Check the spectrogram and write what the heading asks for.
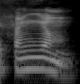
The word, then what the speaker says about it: संयम: Stop auto चालू भी य र ल व श स और ह इसके पहले आने वाले अनुस्वार का उच्चारण हम म की तरह कर सकते हैं। जैसे संयम तो इसमें सम यम संस्कार संस्कार संस्कृत इस प्रकार से उच्चारण इनका किया जा सकता है।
